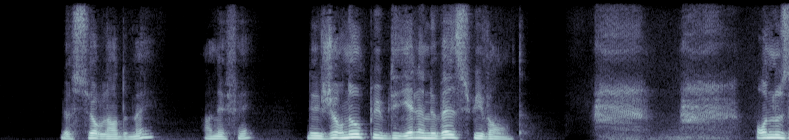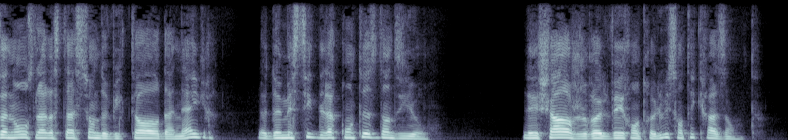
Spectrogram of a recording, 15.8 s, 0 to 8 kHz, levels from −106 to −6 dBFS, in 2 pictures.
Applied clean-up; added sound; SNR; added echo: neural mask model Resemble Enhance denoiser.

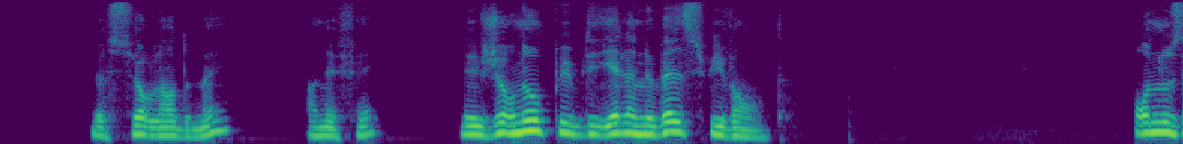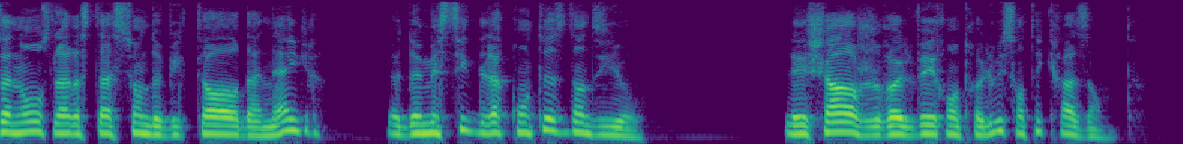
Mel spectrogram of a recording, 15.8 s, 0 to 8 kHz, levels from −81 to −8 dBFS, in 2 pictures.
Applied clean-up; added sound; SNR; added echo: neural mask model RNNoise.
